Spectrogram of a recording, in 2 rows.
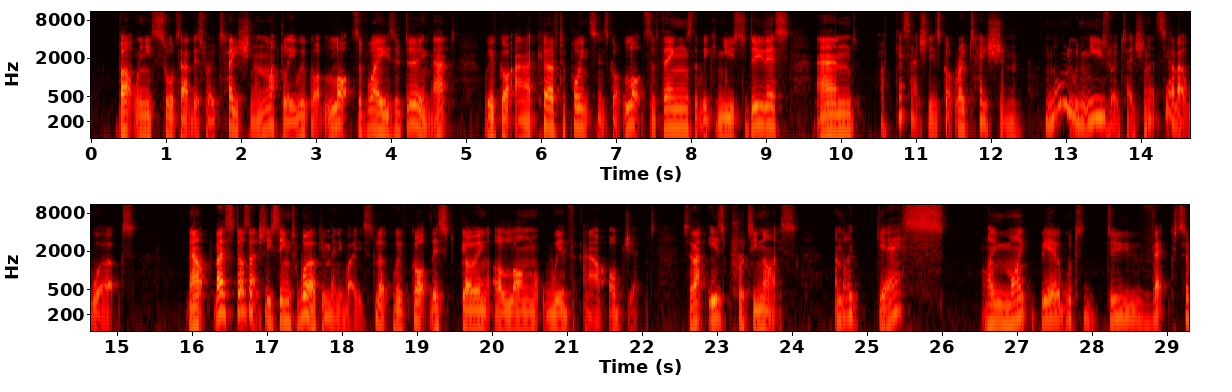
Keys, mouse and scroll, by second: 0.4 middle click, 2.1 shift+middle click, 2.1 middle click, 2.3 shift+middle click, 3.1 click, 5.8-7.4 scroll up 1, 8.4 middle click, 9.2 shift+middle click, 13.4 click, 15.4 middle click, 16.6 scroll down 1, 16.9 shift+middle click, 17.4 scroll up 1, 17.8 middle click, 22.8-23.1 scroll up 1, 23.1 middle click, 24.0-24.7 scroll down 1, 24.7 click, 26.6 scroll up 1, 26.9 shift+middle click, 27.7 middle click, 27.9 shift+middle click.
